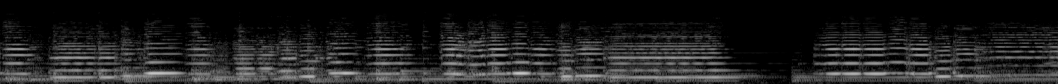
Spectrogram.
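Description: Solo violin playing a melody with the bow, note after note, breaking off briefly a little past seven seconds in and starting again about a second later.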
